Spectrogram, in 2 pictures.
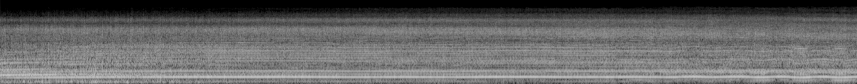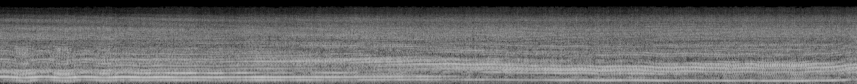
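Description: Pro stock 4x4 pulling truck's engine held at high revs at full throttle during a pull. Its pitch wavers about halfway through, sags slowly over the last few seconds, then falls away right at the end.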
